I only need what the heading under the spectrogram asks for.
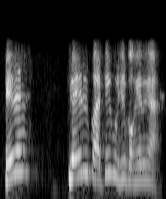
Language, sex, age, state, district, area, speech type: Tamil, male, 60+, Tamil Nadu, Nagapattinam, rural, conversation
